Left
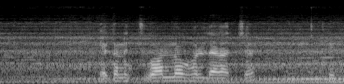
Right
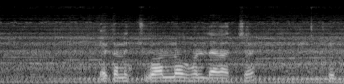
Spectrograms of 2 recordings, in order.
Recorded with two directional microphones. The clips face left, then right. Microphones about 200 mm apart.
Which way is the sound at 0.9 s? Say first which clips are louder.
Right 5 dB; 35° right (ahead or behind).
